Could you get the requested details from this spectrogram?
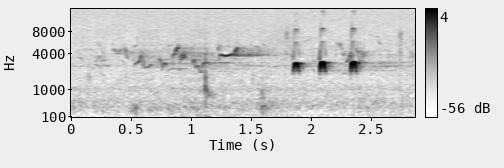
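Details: At Trujillo Meadows Campground, Conejos County, Colorado, on July 6, 2017, an olive-sided flycatcher sounds a quick series of three loud, level pip notes, with faint thin chirps from other birds before them.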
